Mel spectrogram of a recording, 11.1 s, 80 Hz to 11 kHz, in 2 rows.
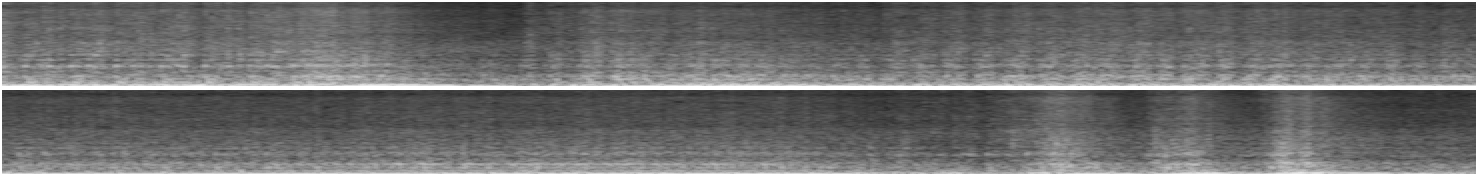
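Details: Freshly built 355 small-block Chevy V8 (double-hump heads) in a '55 Chevy on first fire-up: rough burble rising with a couple of blips, holding a steady low idle, then revving again; running acceptably, normal idle.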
